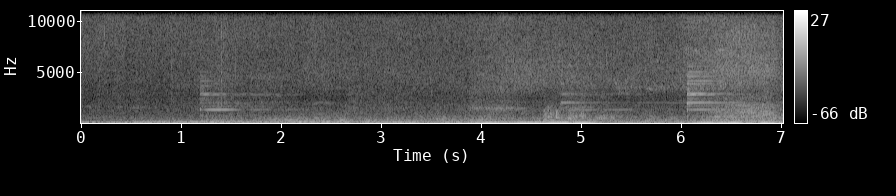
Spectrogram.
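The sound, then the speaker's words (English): A car engine in the distance drones and revs as the car races about near the Solent, its steady low rumble swelling louder twice, with faint whining tones rising and falling over the background hum. “Some car racing about.”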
